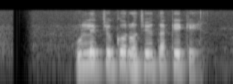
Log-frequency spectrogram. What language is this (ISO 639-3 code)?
ben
